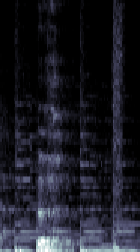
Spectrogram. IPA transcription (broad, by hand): ə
